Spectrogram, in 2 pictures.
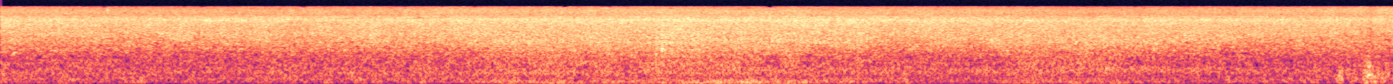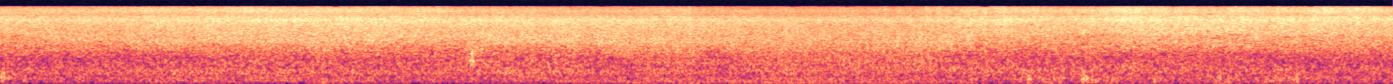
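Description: Heavy rain and strong wind of a cyclone storm, a steady loud rush that swells about three to four seconds in.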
